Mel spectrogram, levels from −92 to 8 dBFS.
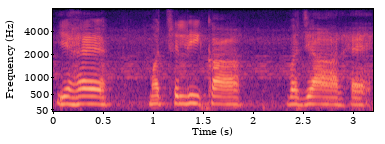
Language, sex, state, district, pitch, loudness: Hindi, female, Haryana, Charkhi Dadri, 210 Hz, -15 LUFS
